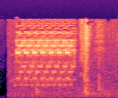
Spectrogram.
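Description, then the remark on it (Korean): A telephone on the restored inter-Korean West Sea military communication line rings with a steady electronic trill for about a second, fairly loud, as North Korea places the call, then cuts off as a brief clatter follows, like the receiver being picked up. “군통신선은 북한이 먼저 전화를 걸어왔습니다.”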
